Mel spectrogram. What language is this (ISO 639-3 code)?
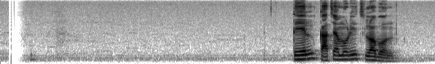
ben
